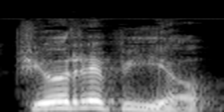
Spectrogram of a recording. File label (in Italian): "ci orre pio", crespinese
